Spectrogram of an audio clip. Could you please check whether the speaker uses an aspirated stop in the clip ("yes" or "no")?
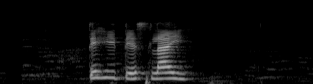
no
